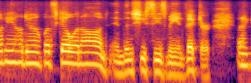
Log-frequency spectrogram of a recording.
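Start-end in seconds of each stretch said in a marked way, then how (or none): 0.0-1.7 play-acted hollering, pitched very high. Retelling a manager running out at the hotel, imitating Indra hollering. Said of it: "hollering like".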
